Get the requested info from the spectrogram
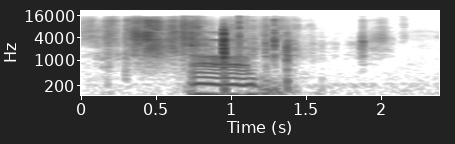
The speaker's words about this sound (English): That's tearing the clue. A sheet of paper out of a binder.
